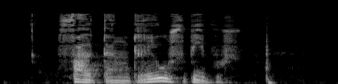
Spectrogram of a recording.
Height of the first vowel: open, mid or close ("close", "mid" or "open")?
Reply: open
